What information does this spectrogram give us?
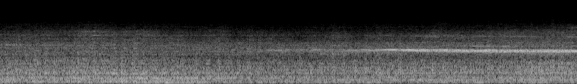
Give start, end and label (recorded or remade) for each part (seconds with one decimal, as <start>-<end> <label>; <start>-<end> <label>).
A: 0.0-5.8 recorded

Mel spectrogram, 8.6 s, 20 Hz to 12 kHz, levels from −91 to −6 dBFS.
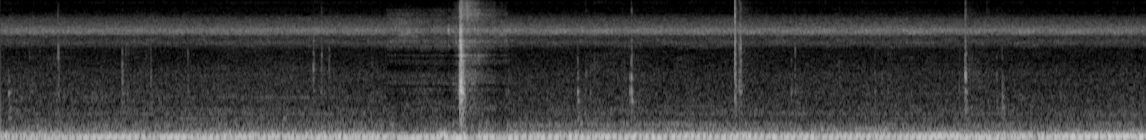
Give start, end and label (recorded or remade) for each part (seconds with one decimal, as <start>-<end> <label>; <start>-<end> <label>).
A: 0.0-2.9 recorded; 2.9-3.8 remade; 3.8-8.6 recorded

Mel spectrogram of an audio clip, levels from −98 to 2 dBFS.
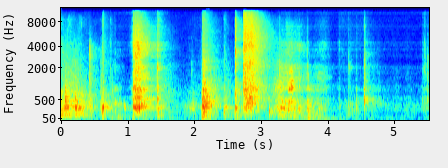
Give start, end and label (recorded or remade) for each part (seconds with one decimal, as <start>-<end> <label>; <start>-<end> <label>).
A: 0.0-0.8 recorded; 0.8-1.6 remade; 1.6-3.3 recorded; 3.3-5.5 remade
